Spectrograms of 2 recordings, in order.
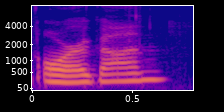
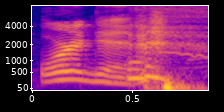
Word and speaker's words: Oregon: Oregon. – It's Oregon. – It's Oregon. – I mean, it's literally spelled like Oregon, but like it's Oregon.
